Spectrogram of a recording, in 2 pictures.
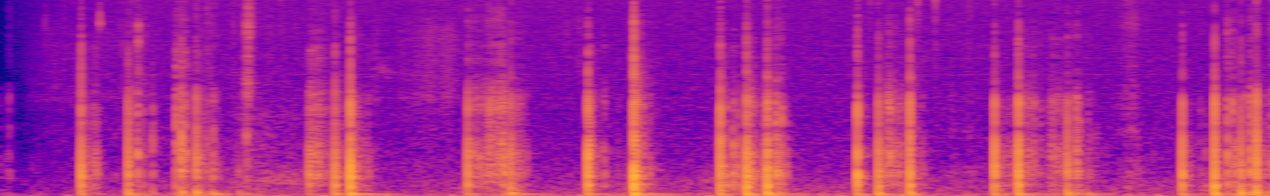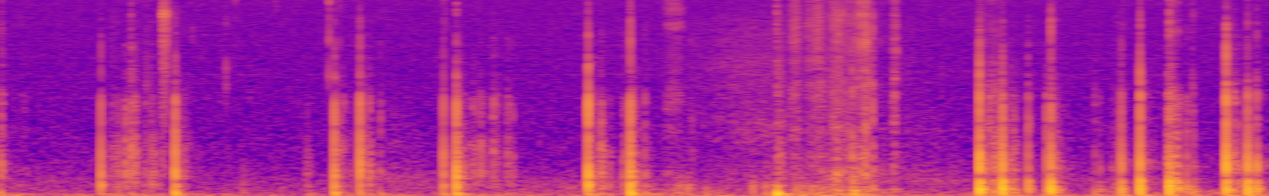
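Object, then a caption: Small corrugated cardboard box. A small, hollow, brown corrugated cardboard shipping box is held in the hand and scratched and tapped with long nails and fingertips. Dry, papery scratches alternate with quick, dull taps in an irregular stream, each sound cut off short with almost no ring.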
